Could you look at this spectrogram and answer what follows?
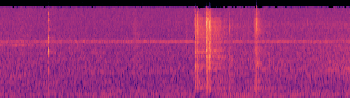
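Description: A few sharp clinks of metal kitchenware, likely the pizza pan or a utensil, while tomato slices go on the pizza: a quick cluster of clinks about four seconds in and one more a second later, after a faint click near the start.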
